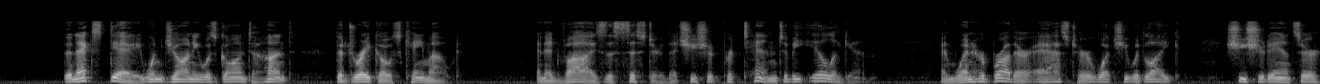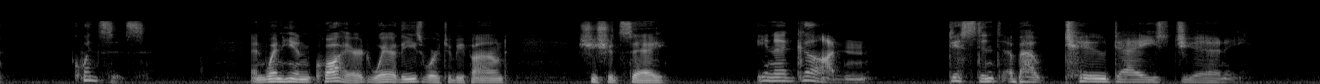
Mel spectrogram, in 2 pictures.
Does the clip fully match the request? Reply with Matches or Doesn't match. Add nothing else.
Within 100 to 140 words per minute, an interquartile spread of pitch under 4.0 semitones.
Doesn't match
